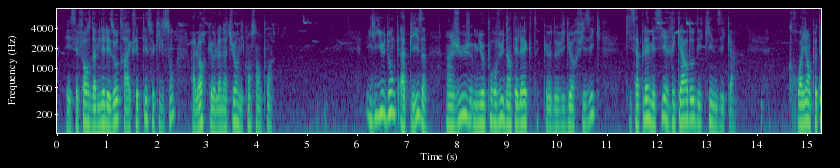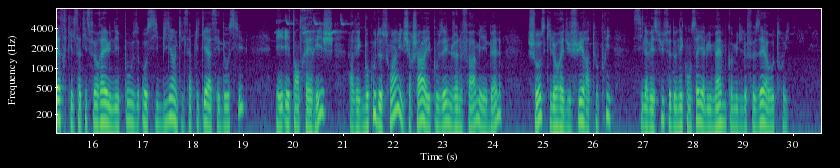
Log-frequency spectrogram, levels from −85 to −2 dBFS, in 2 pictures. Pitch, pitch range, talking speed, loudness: 125 Hz, 115-145 Hz, 175 wpm, -28 LUFS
